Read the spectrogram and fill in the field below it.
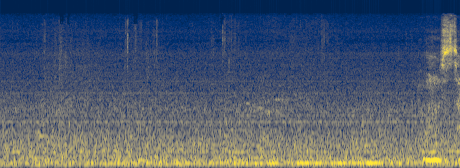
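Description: A young woman speaks quietly and calmly.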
